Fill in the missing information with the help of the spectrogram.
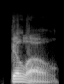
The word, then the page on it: billow: American English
